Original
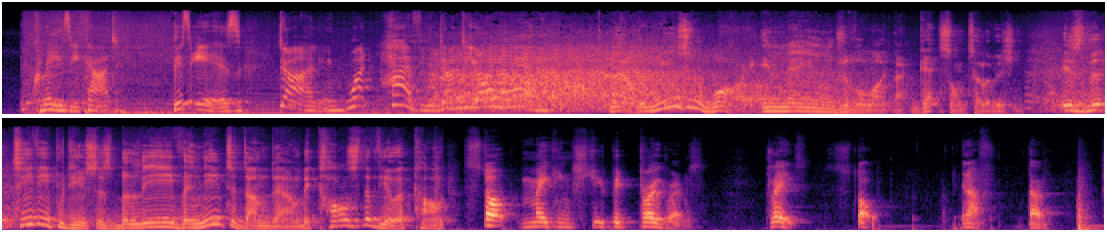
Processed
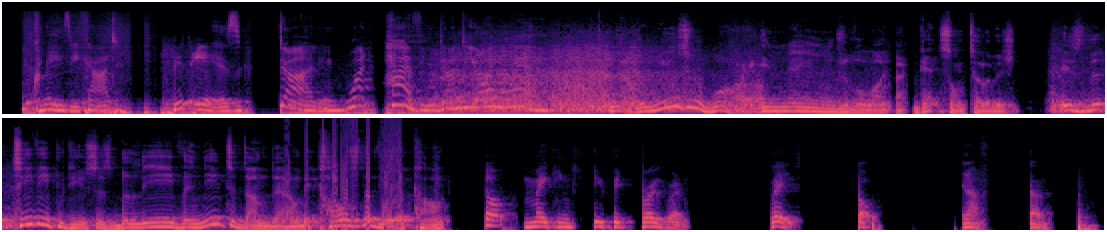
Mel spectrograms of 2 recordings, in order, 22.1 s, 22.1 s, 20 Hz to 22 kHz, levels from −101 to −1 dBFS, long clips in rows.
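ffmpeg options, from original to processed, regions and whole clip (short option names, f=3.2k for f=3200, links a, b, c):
-filter_complex "[0:a]asettb=1/sr,asplit=3[a][b][c];[a]atrim=end=1.584[d];[b]atrim=start=1.58:end=2.08,asetpts=PTS-STARTPTS,afade=t=in:d=0.004:c=qsin,afade=t=out:st=0.496:d=0.004:c=qsin,aeval=exprs='val(0)+0.5*0.0266*sgn(val(0))':c=same,lowpass=f=3.8k:w=0.5412,lowpass=f=3.8k:w=1.3066,bandreject=f=2.7k:w=9.9[e];[c]atrim=start=2.076[f];[d][e]acrossfade=d=0.004:c1=hsin:c2=qsin[g];[g][f]acrossfade=d=0.004:c1=qsin:c2=hsin,asettb=1/sr,asplit=3[h][i][j];[h]atrim=end=13.844[k];[i]atrim=start=13.84:end=15.22,asetpts=PTS-STARTPTS,afade=t=in:d=0.004:c=qsin,afade=t=out:st=1.376:d=0.004:c=qsin,aeval=exprs='(mod(9.44*val(0)+1,2)-1)/9.44':c=same,equalizer=f=560:t=o:w=1.7:g=7[l];[j]atrim=start=15.216[m];[k][l]acrossfade=d=0.004:c1=hsin:c2=qsin[n];[n][m]acrossfade=d=0.004:c1=qsin:c2=hsin,agate=range=-42dB:threshold=-36dB:ratio=16:detection=peak,firequalizer=gain_entry='entry(120,0);entry(710,-21);entry(1100,-23);entry(2200,-21)':delay=0.05:min_phase=1,acompressor=threshold=-38dB:ratio=6,volume=4dB"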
